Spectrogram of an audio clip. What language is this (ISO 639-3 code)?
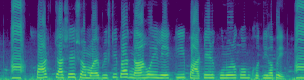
ben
